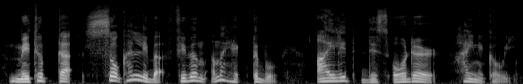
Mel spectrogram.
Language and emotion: Manipuri, neutral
